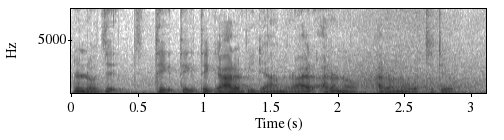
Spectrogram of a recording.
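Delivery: quiet, soft, argumentative half-whisper. Speaker retells two voices overheard arguing, now the female one, imitating half-whispered arguing. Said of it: "just slightly like whisper arguing".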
